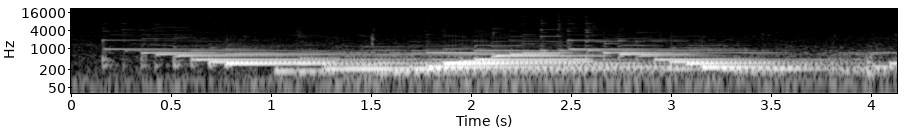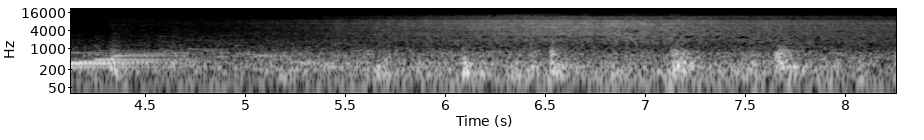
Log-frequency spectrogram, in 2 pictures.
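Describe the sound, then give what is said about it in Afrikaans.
A steam train at a station whistles with a long harmonic blast, then a loud, steady hiss of escaping steam takes over, with faint clanks beneath it, without speech. “Roer jou litte matroos, sê Just Nuisance en hy spring op die trein.”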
